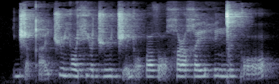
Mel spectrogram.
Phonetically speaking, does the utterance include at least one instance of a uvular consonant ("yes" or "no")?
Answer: yes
